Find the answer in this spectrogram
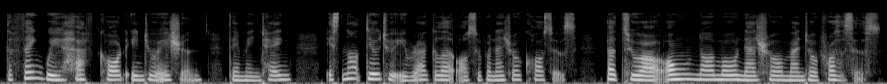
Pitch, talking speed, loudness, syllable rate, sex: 215 Hz, 160 wpm, -18 LUFS, 5.4 syllables/s, female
